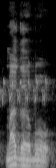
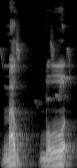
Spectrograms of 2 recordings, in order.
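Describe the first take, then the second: First: The gh sound bounces before the next syllable. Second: The gh sound is pressed and cut off. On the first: "ada yang memantul" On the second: "ditekan namanya, itu tidak"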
